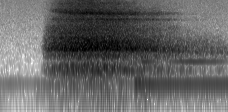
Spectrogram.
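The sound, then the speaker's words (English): A single deep, airy breath swells in after a quiet moment and slowly eases out, steady, with a faint low hum sustained underneath. “Breathe in Breathe in pure light, pure rainbow light. And release down your pillar.”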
